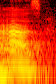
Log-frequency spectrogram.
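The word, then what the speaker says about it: ح: Ha. Deep one is deep.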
